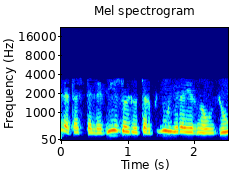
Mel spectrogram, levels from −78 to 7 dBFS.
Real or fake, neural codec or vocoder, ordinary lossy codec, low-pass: real; none; MP3, 16 kbps; 3.6 kHz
